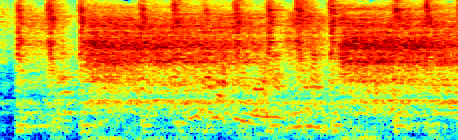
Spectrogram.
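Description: Acoustic guitar strummed in a steady rhythm, an instrumental passage without singing.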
